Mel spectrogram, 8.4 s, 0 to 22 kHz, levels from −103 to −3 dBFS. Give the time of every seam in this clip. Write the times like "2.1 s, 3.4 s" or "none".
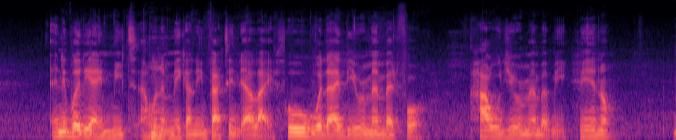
3.5 s, 7.1 s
